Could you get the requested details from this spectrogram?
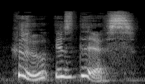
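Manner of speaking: slow, high, imperious demand; severe. A narrator's reading. Queen questions the Knave about Alice, severely. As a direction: draw it out severely, pitched high. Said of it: "the Queen said severely".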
